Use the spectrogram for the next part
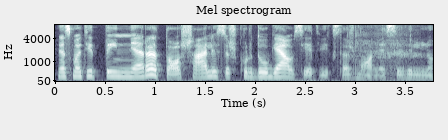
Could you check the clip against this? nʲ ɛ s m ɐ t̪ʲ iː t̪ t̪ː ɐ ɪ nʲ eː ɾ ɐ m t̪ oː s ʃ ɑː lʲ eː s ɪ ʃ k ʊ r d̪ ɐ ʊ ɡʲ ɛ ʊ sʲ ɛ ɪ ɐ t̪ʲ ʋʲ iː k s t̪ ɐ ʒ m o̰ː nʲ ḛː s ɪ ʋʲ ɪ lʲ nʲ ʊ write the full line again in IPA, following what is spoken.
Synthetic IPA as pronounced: nʲ ɛ s m ɐ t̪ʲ iː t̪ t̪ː ɐ ɪ nʲ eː ɾ ɐ t̪ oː s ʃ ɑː lʲ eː s ɪ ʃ k ʊ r d̪ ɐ ʊ ɡʲ ɛ ʊ sʲ ɛ ɪ ɐ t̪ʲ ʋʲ iː k s t̪ ɐ ʒ m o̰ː nʲ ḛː s ɪ ʋʲ ɪ lʲ nʲ ʊ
